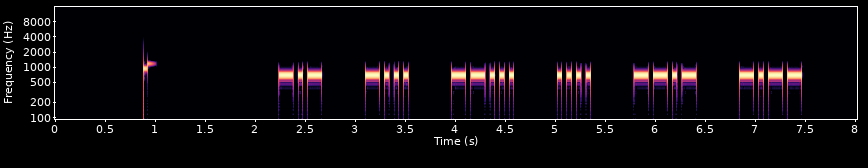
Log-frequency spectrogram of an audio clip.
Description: Morse code, heard as a keyed tone, about 25 wpm, spaced as for 14 wpm, 700 Hz. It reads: KB7HQY
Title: USA Call Signs - 6 Characters - 3x Character Spacing - 25wpm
